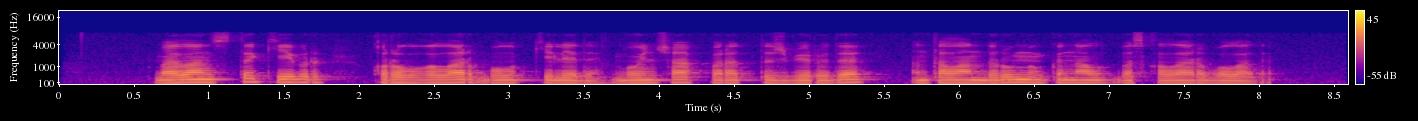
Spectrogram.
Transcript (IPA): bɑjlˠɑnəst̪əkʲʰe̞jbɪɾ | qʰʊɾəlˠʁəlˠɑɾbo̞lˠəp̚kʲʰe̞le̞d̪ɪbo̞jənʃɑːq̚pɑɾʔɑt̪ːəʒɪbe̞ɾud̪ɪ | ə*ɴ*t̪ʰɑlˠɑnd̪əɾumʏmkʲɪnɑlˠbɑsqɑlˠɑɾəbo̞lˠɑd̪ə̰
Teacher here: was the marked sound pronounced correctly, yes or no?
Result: no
